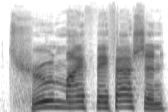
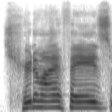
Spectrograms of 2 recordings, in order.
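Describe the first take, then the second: First: "fashion" restarted after "fa-"; self-correction. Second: "phase" said instead of "fashion"; slip of the tongue. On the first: Lawyer correcting his own slip, "fa-, fashion". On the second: Lawyer misspeaking a saying, "phase" for "fashion". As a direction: stumble onto "phase". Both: Acted.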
